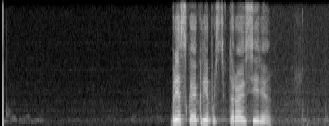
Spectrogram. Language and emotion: Russian, neutral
